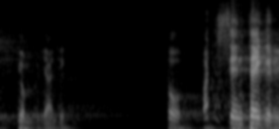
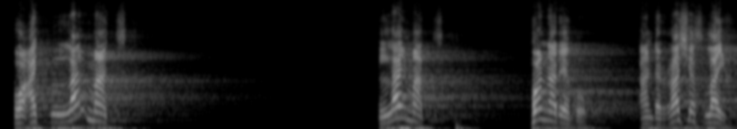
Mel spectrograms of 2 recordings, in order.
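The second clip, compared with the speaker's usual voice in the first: emphatic repeat; 4 semitones higher than usual. Shown as a demonstration. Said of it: "I repeat again".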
